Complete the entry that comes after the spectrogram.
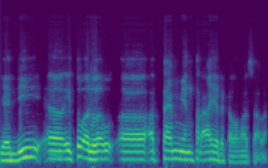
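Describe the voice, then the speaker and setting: A man speaks at a moderate pace in a Javanese accent, his pitch fairly high and his tone dark and mellow. The sound is dry and close, with no echo. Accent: Javanese-accented Indonesian. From Indonesia, Jambi (Rimbo Bujang, Javanese transmigrant area). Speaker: academic with US doctorate, former top student. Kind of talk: interview. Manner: hesitant, many fillers.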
